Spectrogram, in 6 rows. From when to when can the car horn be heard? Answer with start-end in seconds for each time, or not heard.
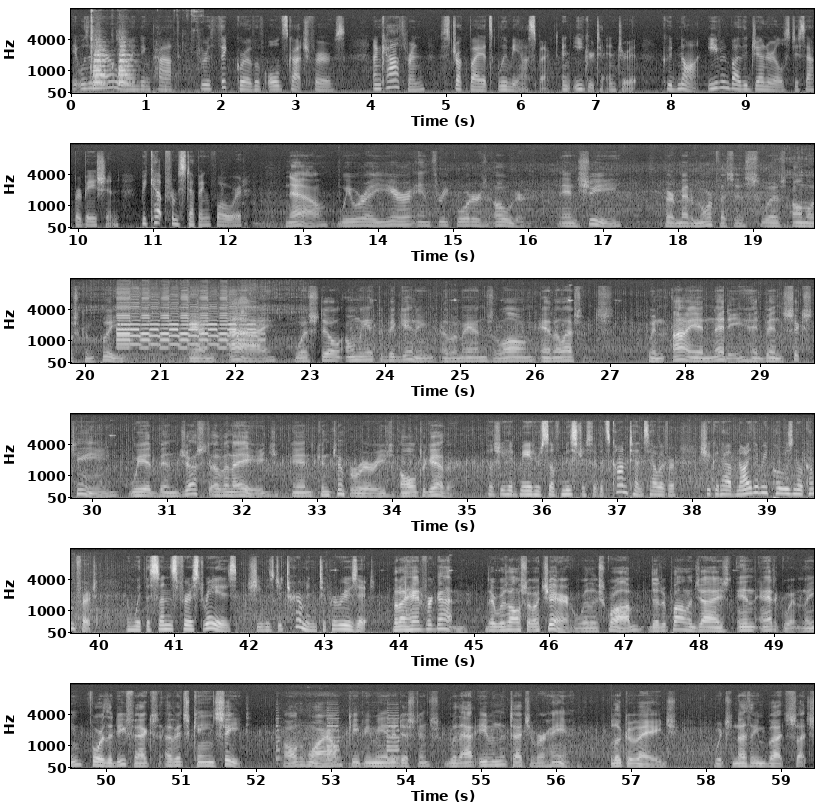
0.2-1.8, 20.4-22.4, 52.2-54.0.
